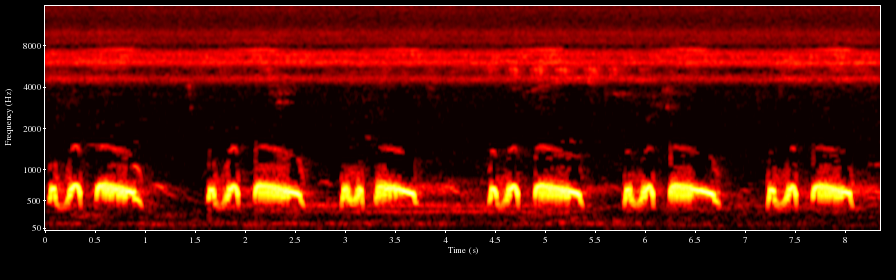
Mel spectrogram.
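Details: Spotted dove cooing, used to lure doves for trapping: repeated phrases of a quick double wavering coo and a long mellow coo, given roughly every second, over a low steady hum.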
